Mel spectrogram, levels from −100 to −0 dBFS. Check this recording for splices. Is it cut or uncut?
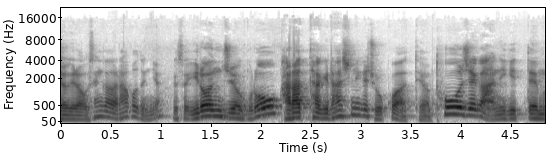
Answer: cut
